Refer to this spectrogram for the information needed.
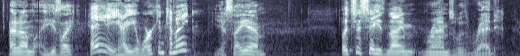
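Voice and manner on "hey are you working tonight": friendly, cheery cartoon-neighbor voice, pitched up. Retelling a nice guy who came up to him, the speaker does a Ned Flanders voice. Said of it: "as soon as I do the voice".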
